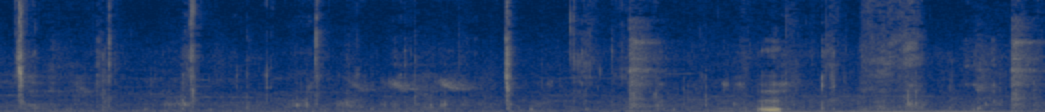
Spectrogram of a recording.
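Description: Close-up eating sounds of grilled steak and rice eaten by hand: chewing and lip smacks with scattered small clicks, and a short low grunt just before five seconds in.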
